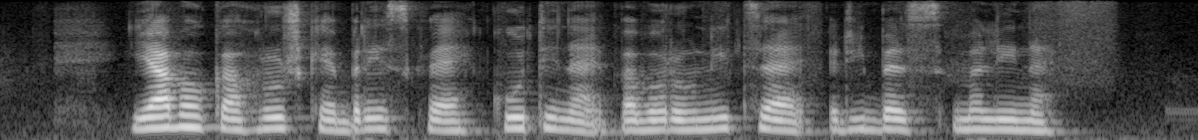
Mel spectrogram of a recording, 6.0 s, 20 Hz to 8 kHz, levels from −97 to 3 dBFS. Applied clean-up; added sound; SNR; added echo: none; none; none; none.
